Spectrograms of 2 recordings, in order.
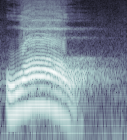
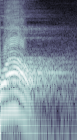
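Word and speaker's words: و: Nós encontramos o Waw, o som do Waw, quando os dois lábios juntarem-se incompletamente.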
